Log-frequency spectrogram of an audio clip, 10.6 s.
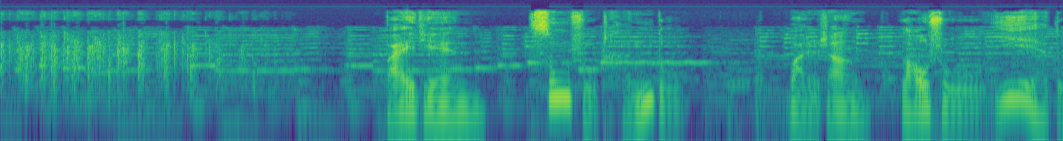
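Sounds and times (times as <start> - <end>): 
clapping: 0.0 - 3.0
speech: 3.9 - 6.9, 7.9 - 10.6.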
